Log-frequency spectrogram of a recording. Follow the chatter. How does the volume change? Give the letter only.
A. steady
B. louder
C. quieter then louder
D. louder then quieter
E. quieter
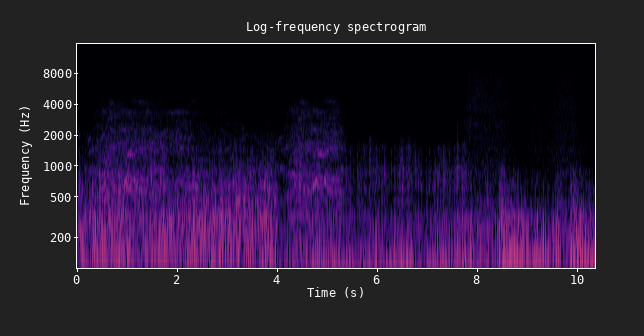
C.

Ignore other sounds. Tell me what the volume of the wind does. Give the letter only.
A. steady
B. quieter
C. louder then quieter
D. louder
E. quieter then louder
E.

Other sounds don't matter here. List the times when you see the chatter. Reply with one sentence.
The chatter can be heard from 0.0 to 5.5 s.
